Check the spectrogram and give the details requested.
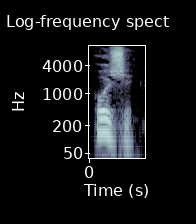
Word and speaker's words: hoje: A letra H em hoje tem som próprio? Não, né? Não tem, né? O H não tem som, é mudo.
